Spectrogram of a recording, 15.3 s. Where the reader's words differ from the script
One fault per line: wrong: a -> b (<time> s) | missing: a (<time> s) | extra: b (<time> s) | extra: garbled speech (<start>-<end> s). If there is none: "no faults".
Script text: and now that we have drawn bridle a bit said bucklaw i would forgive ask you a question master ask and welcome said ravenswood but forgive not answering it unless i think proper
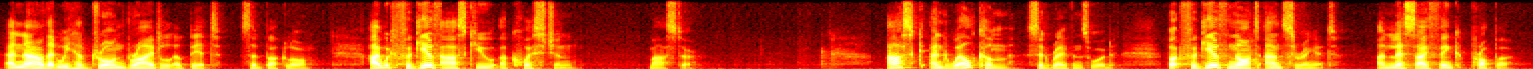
no faults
